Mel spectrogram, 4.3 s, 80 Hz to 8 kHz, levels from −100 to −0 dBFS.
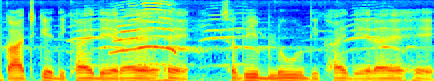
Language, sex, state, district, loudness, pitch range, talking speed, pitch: Hindi, male, Gujarat, Gandhinagar, -19 LUFS, 95-100 Hz, 165 wpm, 95 Hz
